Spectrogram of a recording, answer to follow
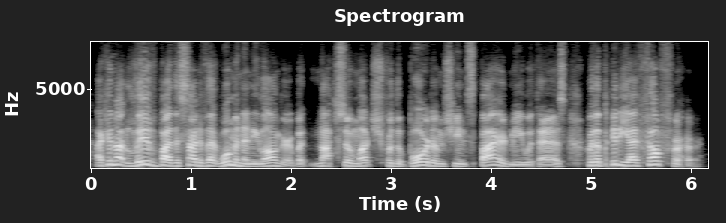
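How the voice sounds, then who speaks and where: A man's voice: on the high side, expressive, fast, bright, forceful tone, no room sound. An actor playing an anguished middle-aged father in a stage drama, pompous, wordy and insistent as he justifies himself. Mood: indignant, exasperated. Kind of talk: theatrical stage drama acting.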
